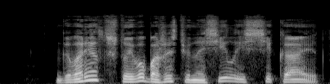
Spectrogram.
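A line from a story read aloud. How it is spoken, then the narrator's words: Trader woman's sigh. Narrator (Russian): вздохнула торговка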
